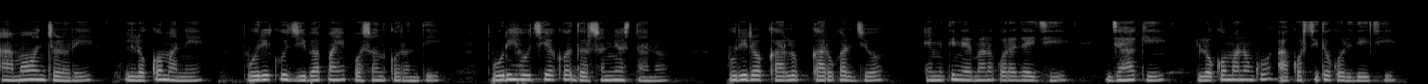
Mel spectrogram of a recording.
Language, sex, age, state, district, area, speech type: Odia, female, 18-30, Odisha, Boudh, rural, spontaneous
